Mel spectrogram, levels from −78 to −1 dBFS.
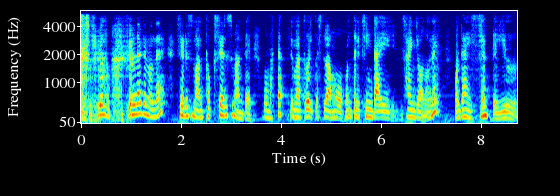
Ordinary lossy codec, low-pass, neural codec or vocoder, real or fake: none; 5.4 kHz; codec, 24 kHz, 1 kbps, SNAC; fake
